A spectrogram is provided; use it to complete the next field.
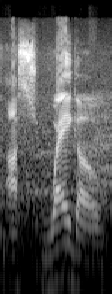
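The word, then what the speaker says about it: Oswego: um he's from uh I was saying it wrong it's aswo Illinois around that area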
